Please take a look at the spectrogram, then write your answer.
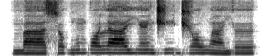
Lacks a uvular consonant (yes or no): yes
